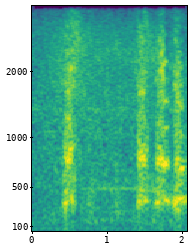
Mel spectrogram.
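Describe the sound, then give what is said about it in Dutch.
A few soft barks and yips from search dogs trained to find human remains, one bark followed after a pause by a quick cluster of three, with no talking. “De honden zijn al wel getraind in het zoeken van menselijke resten, maar het blijft afwachten.”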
